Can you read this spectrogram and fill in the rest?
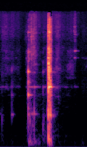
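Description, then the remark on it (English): Two sharp glassy clinks in quick succession, the second louder and fuller, as a glass bottle with a rubber seal is handled. “Wow, glass bottle.”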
